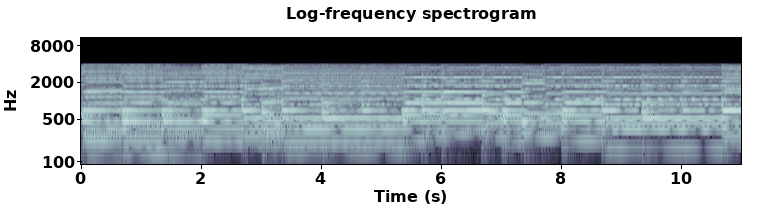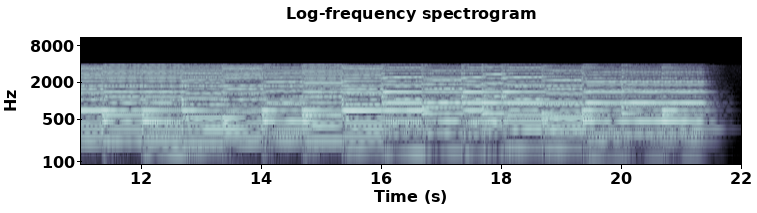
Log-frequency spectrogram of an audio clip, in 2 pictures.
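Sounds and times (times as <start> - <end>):
four-part SATB choir singing in B-flat: 0.0 - 21.4.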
